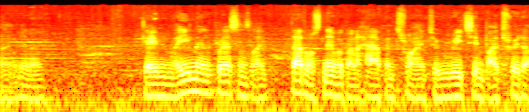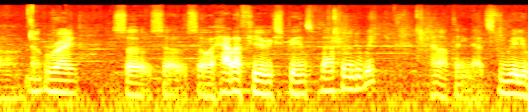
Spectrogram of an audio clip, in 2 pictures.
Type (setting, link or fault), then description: setting, busy venue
